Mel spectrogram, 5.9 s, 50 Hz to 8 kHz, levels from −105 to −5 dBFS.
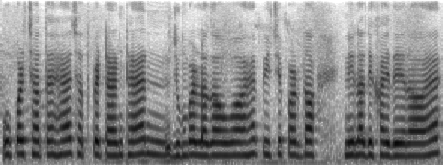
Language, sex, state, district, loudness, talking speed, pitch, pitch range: Hindi, female, Uttar Pradesh, Shamli, -16 LUFS, 180 wpm, 235 Hz, 230-245 Hz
